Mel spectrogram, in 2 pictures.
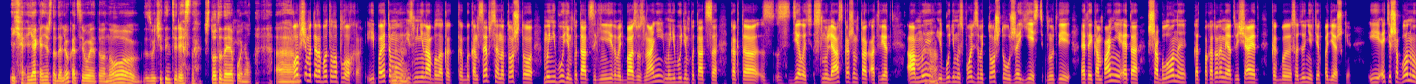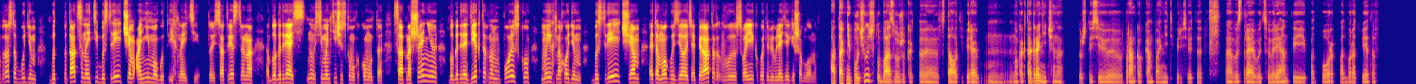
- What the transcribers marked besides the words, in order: chuckle; sniff
- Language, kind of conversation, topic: Russian, podcast, Как вы выстраиваете доверие в команде?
